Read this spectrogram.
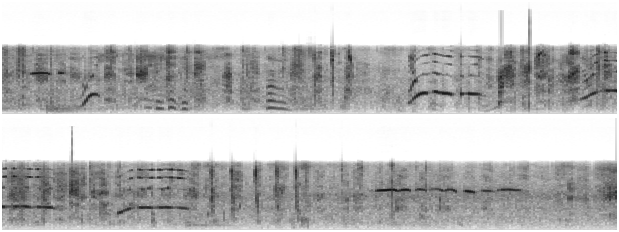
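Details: Playful bulldog puppies on a playground let out several brief, clear whining yips, a few held flat for about a second, over steady human speech and a bright whistle-like tone near the end.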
